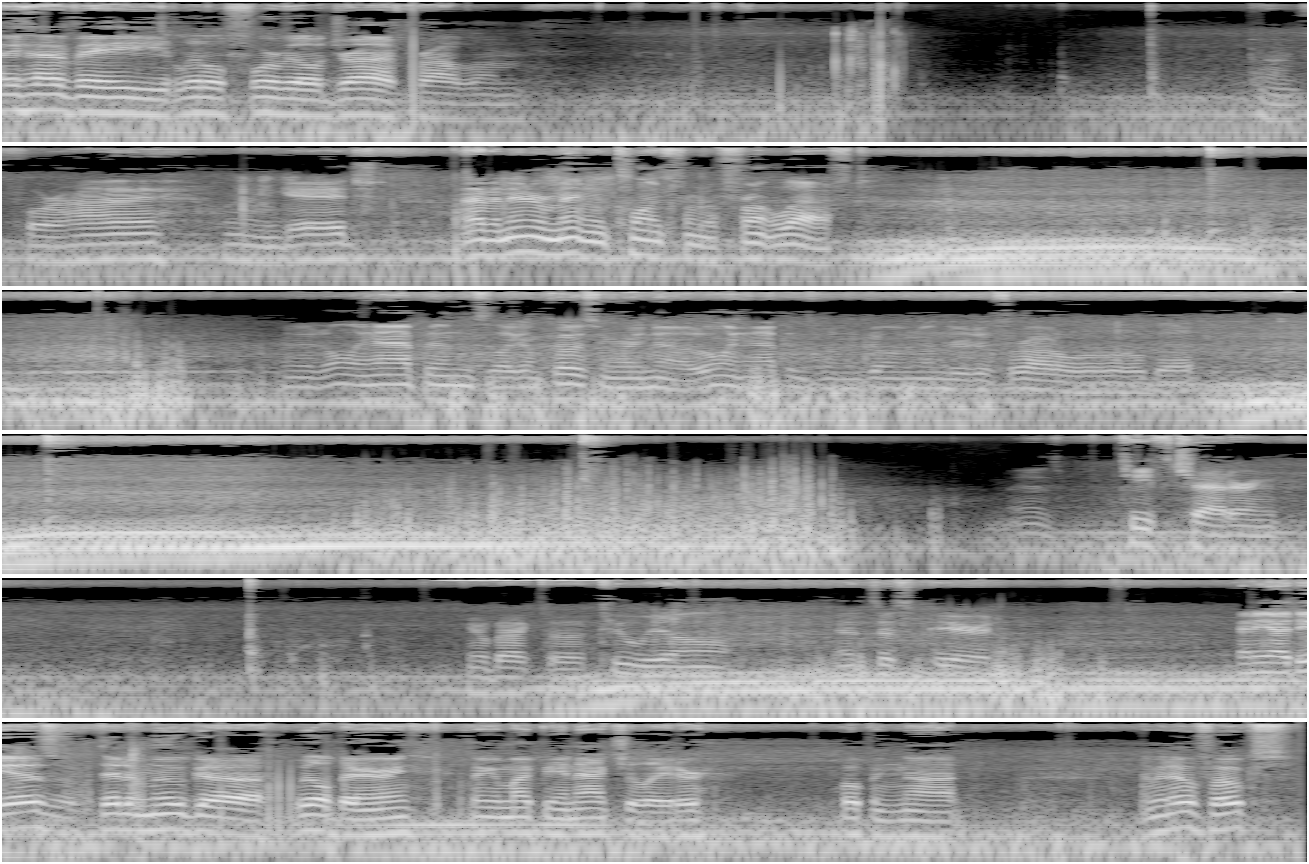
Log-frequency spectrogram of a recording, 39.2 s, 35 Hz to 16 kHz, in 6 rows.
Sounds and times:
Speech: 0.0 - 2.6, 6.3 - 10.9, 14.5 - 19.1, 24.6 - 26.0, 28.3 - 31.2, 32.3 - 36.2, 36.8 - 37.4, 38.3 - 39.1.

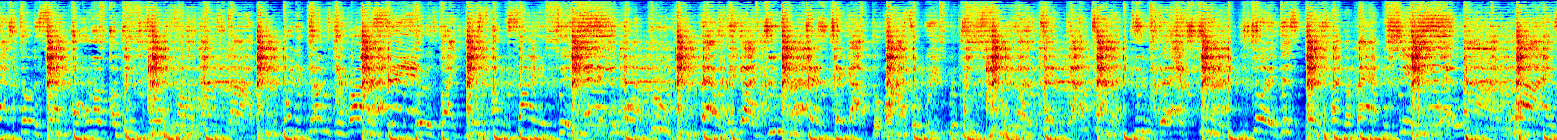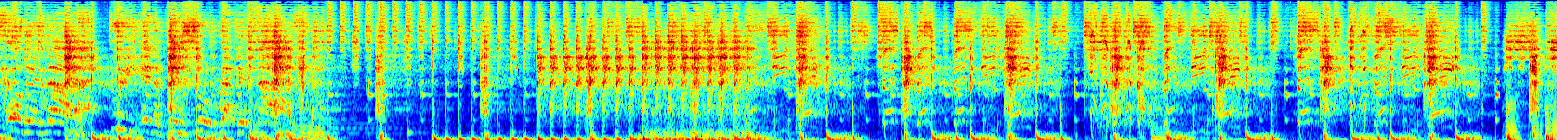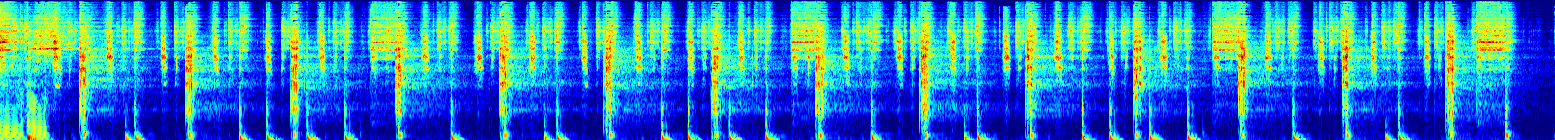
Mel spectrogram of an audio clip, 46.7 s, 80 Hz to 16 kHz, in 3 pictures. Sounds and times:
Music: 0.0 - 46.5.

